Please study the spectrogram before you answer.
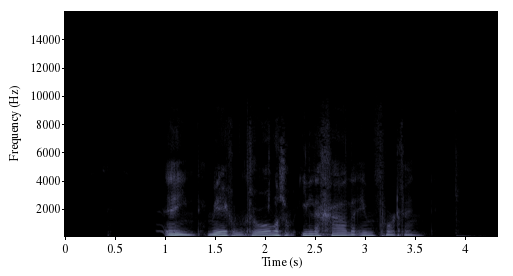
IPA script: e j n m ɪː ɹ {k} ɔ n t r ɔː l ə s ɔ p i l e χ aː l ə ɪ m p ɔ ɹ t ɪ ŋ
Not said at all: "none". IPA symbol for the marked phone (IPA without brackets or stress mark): k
